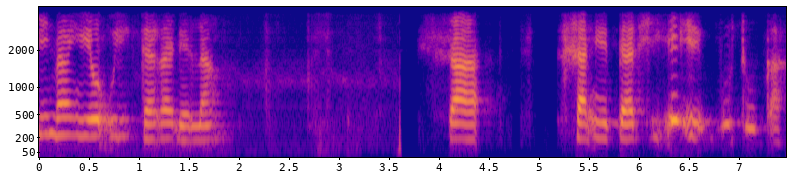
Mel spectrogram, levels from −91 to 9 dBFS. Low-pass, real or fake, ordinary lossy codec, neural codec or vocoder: 3.6 kHz; fake; none; codec, 16 kHz, 1 kbps, FunCodec, trained on Chinese and English, 50 frames a second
